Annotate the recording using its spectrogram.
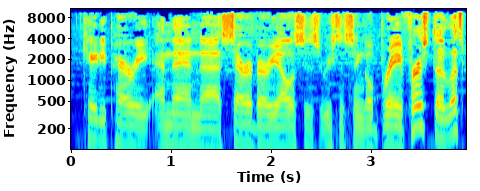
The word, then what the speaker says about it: Bareilles: Is it Barrier? – Bareilles. Sarah Bareilles.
